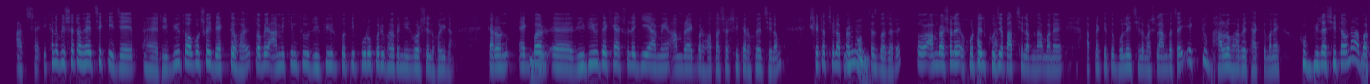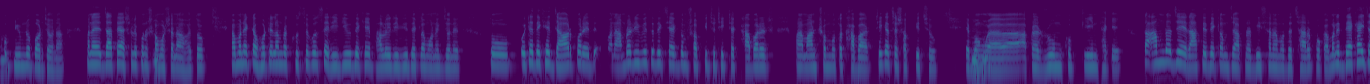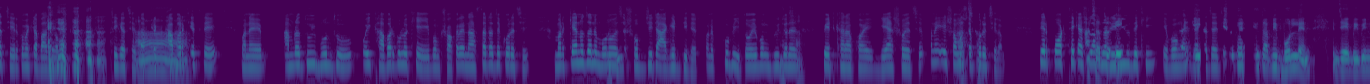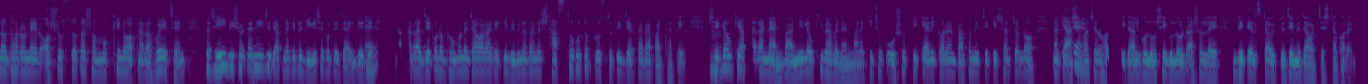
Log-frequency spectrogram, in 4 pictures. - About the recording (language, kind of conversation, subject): Bengali, podcast, ছুটিতে গেলে সাধারণত আপনি কীভাবে ভ্রমণের পরিকল্পনা করেন?
- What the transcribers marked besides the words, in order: tapping; laugh; "মানে" said as "অনে"; unintelligible speech; unintelligible speech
